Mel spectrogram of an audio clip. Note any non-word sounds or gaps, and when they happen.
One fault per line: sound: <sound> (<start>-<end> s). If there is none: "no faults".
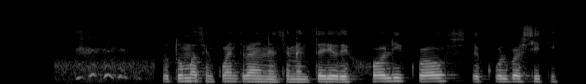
sound: laugh (0.7-1.4 s)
